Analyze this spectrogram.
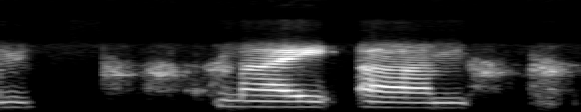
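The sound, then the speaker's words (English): A dog whimpers and whines in the background, giving a few sustained, tonal cries, two of them longer and stronger, between softer short sounds. “I'm sorry if you hear the dog in the background.”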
